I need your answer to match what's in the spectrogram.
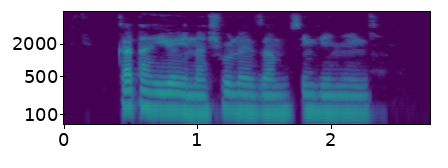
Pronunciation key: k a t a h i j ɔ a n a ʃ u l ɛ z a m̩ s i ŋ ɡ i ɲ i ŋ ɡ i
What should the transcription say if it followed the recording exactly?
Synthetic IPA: k a t a h i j ɔ i n a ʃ u l ɛ z a m̩ s i ŋ ɡ i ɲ i ŋ ɡ i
